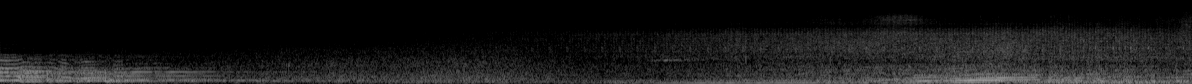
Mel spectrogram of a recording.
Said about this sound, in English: 5 o'clock Sunday afternoon and I'm stuck in a traffic jam that stretches 150 miles from Ocean City to Washington.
